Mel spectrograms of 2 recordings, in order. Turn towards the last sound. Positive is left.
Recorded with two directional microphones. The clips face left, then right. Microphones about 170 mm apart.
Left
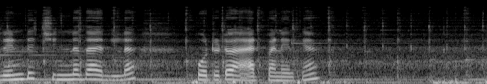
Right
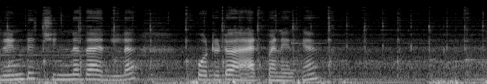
turn(degrees=40)  # may be behind; listen again after turning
